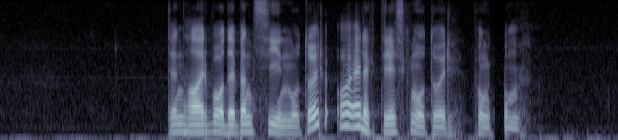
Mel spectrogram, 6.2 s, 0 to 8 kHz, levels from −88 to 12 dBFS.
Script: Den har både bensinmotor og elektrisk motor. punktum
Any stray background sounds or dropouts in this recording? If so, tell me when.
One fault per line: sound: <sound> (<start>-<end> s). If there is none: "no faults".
sound: dropout (4.9-5.1 s)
